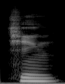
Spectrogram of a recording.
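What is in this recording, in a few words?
"qing", Mandarin Chinese, tone 1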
